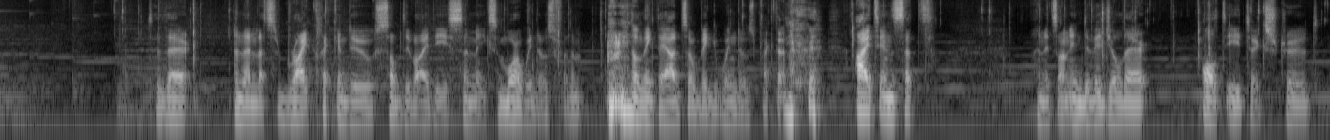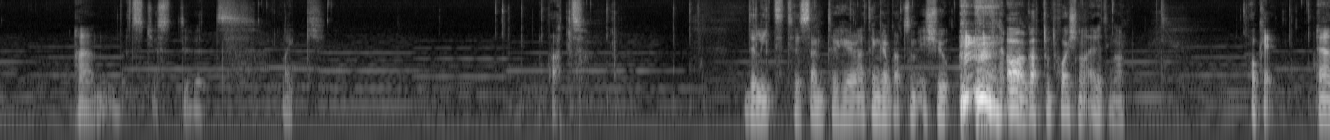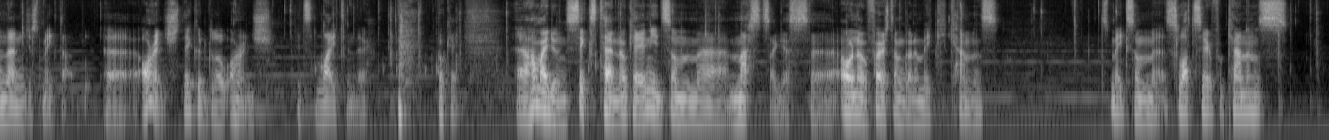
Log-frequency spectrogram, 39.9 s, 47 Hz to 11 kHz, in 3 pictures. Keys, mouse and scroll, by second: 1.4 middle click, 1.6-1.9 scroll up 2, 2.0 shift+middle click, 2.7 middle click, 3.1 right click, 4.7 scroll down 2, 5.3 middle click, 5.3 scroll up 2, 5.7 shift+middle click, 6.3 middle click, 6.8-7.8 scroll down 1, 8.5 i, 10.1 middle click, 10.6 middle click, 11.1 shift+middle click, 11.2 shift+middle click, 11.9 alt+e, 18.5 middle click, 18.7 scroll up 3, 19.1 shift+middle click, 19.4 shift+scroll down 3, 19.5 scroll up 1, 19.5 scroll down 1, 20.0 middle click, 20.8 KP_Decimal, 21.3 scroll down 1, 21.4 middle click, 22.3 click, 23.1 ctrl+z, 23.7 o, 24.4 click, 25.9 scroll down 2, 26.2 middle click, 26.8 g, 29.7 scroll down 3, 29.9 Tab, 30.1 middle click, 30.6 shift+middle click, 30.9 scroll down 2, 31.2 shift+middle click, 32.2 middle click, 32.6 shift+middle click, 33.2 click, 33.6 Tab, 33.7 middle click, 34.1 click, 34.5 middle click, 35.4 middle click, 36.1 ctrl+r, 37.9-38.3 scroll down 1, 38.3 3, 39.5 shift+middle click.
